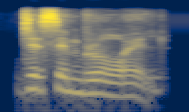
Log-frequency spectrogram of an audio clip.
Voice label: "disembroil", Indian

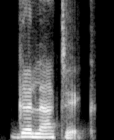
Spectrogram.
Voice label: "galactic", Indian

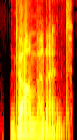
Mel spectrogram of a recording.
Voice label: "dominant", American

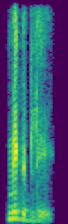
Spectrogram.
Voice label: "niggardly", Indian

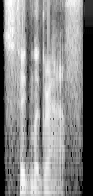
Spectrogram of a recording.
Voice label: "Sphygmograph", British

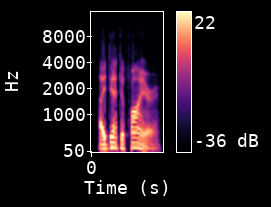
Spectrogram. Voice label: "identifier", American

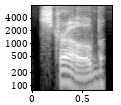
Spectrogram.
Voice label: "strobe", American

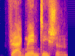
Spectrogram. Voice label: "Fragmentation", Indian

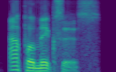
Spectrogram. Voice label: "apomixis", British

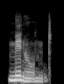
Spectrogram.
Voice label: "minuend", Indian

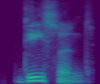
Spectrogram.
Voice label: "decent", American

